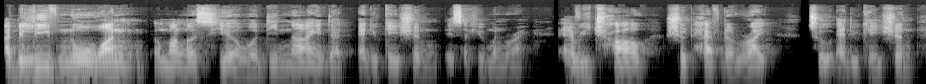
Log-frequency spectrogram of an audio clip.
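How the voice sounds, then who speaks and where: A man with a hoarse, recovering voice giving formal opening remarks at an event, measured with frequent ums. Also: fairly low pitch, fairly bright tone. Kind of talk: formal speech at a public event.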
